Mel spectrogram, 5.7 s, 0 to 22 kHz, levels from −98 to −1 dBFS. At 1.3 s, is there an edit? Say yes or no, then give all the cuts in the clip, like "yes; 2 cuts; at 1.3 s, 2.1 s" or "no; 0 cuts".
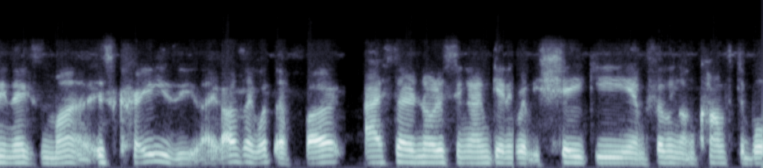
no; 2 cuts; at 2.6 s, 3.9 s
